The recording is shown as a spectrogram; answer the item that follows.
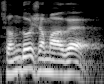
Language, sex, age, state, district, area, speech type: Tamil, male, 60+, Tamil Nadu, Krishnagiri, rural, read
